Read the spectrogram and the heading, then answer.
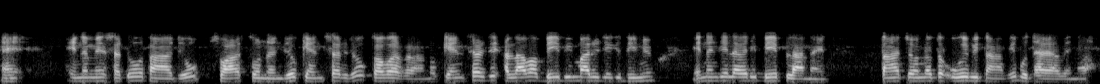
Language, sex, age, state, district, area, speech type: Sindhi, male, 18-30, Madhya Pradesh, Katni, urban, conversation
